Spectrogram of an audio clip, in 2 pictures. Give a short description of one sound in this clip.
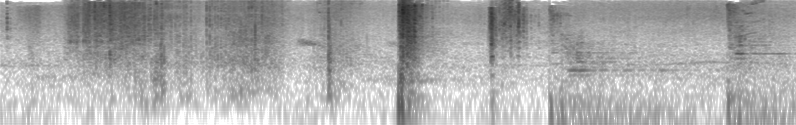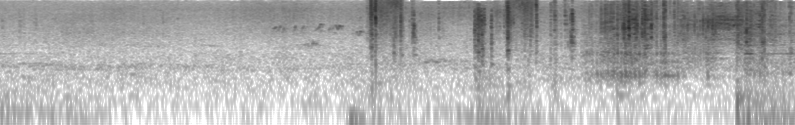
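A bowstring snaps sharply as an arrow is loosed.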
